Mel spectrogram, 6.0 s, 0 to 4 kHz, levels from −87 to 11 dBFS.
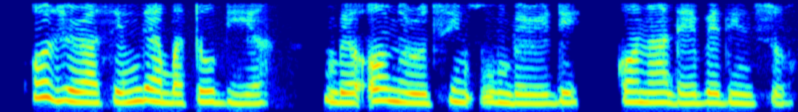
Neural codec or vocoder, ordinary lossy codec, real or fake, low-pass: none; none; real; 3.6 kHz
